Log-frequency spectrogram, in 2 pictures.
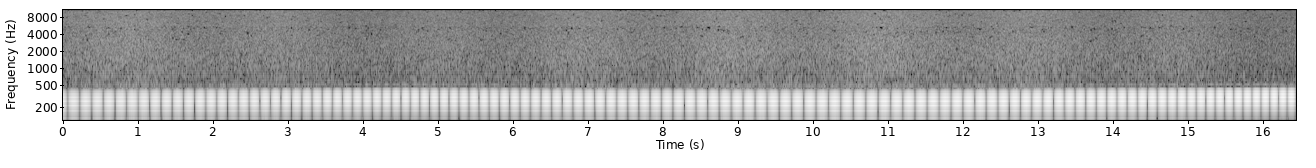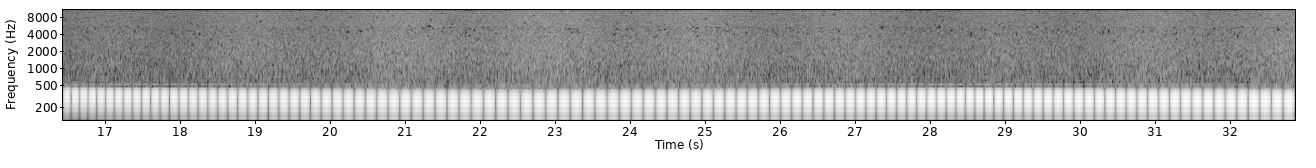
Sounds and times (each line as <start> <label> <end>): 0.0 Binaural beats 32.8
